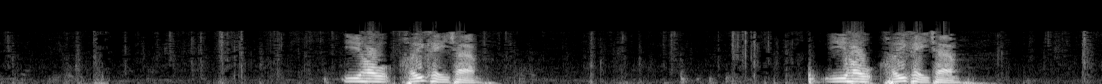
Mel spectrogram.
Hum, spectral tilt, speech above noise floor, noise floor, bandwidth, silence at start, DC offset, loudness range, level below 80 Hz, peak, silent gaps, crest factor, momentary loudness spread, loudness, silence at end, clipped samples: none; -9.5 dB/octave; 43 dB; -50 dBFS; 6.2 kHz; 1 s; under 0.1%; 8 LU; -26 dBFS; 0 dBFS; none; 14 dB; 15 LU; -9 LUFS; 1.2 s; 0.7%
